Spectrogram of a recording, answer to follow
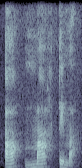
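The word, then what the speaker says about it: ἁμάρτημα: Le péché en grec se dit, n'est-ce pas, amarthéma, c'est-à-dire, il s'écrit H-A-M-A-R-T-E-M-A, qui signifie péché, mauvaise action.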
